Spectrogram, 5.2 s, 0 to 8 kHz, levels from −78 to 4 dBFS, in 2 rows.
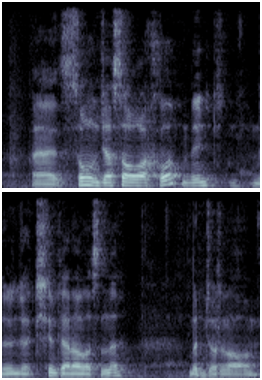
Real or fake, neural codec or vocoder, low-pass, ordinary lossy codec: fake; codec, 16 kHz, 2 kbps, FunCodec, trained on LibriTTS, 25 frames a second; none; none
